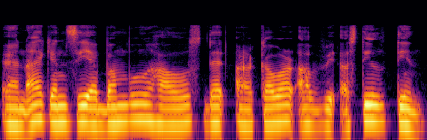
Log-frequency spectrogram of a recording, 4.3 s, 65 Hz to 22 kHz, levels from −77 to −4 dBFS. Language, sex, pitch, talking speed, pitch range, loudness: English, male, 130 Hz, 195 wpm, 125-135 Hz, -15 LUFS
